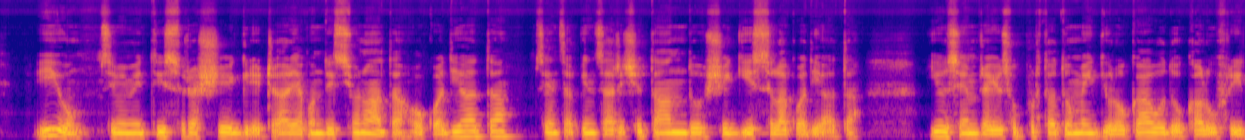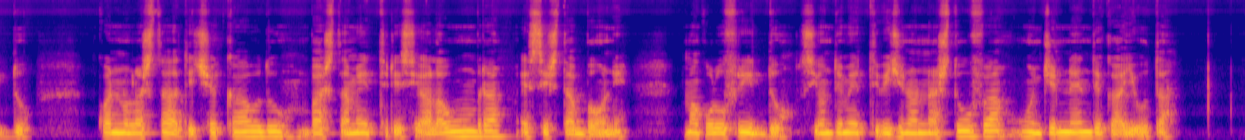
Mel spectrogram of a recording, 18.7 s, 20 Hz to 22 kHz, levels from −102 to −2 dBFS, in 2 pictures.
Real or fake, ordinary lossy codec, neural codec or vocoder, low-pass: real; none; none; none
